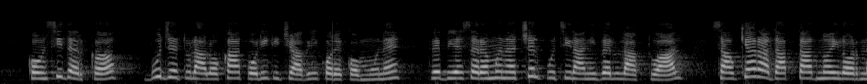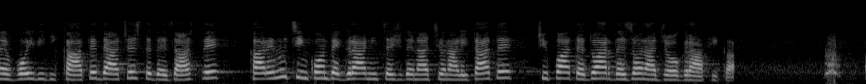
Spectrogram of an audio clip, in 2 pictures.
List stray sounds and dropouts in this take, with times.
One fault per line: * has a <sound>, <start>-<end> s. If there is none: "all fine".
* has a bark, 16.9-17.2 s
